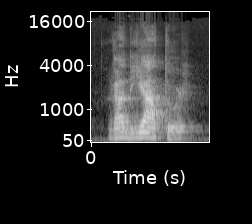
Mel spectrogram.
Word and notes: radiateur: [ʁa.dja.tœʁ]

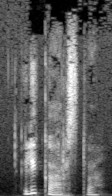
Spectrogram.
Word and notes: remedy: American English; IPA: /ˈɹɛm.ə.di/

